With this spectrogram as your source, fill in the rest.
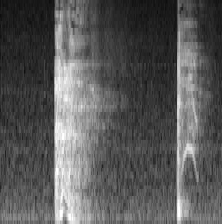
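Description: Two sharp coughs, close and loud, the first longer and rasping, the second shorter after a brief pause, against quiet background.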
